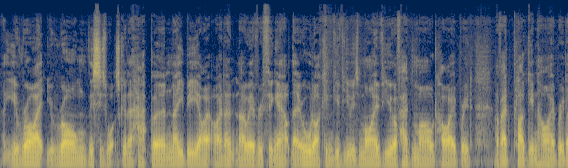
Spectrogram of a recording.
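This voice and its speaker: Low guy rambling on his vlog, chatty and blunt, says um a lot. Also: a little mellow. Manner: chatty, rambling, frank, with many ums. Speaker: vlogger. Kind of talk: casual opinion chat to camera.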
